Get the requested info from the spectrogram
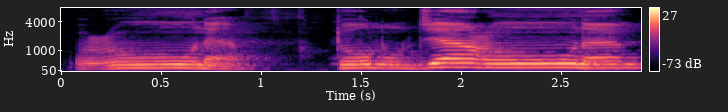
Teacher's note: عین کو واو کے ساتھ ملانا ہے، واو مدہ ایک مقدار میں کھینچیں گے ، عین کو گہرائی سے ادا کریں گے، عون ترجعون فیہ،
